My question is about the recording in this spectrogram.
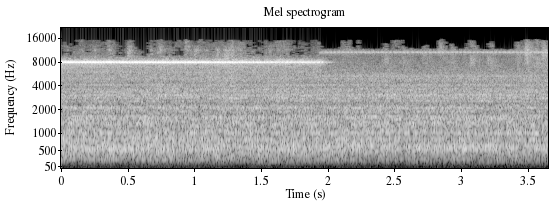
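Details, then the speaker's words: Grizzly G0752 lathe on its test run, not break-in, spindle in forward: display shows 270 rpm, then it is slowed toward 150. A steady, smooth whir with a thin high whine that shifts as it slows; no knocking, so the spindle runs normally. "Turn this to forward. Then it says turn the spindle speed dial until the spindle display shows 150. It's spinning. Actually, it's showing 270."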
